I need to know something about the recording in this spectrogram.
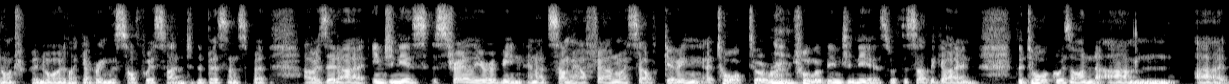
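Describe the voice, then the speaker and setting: A man in his thirties from New Zealand with a New Zealand accent, casually telling a story as a podcast guest, laughing as he talks. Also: low voice. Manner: animated, laughing through his story, gesturing. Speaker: software co-founder, guest. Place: small room at home. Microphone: video call webcam. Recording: dull lo-fi call audio.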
